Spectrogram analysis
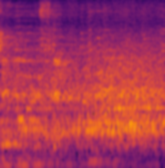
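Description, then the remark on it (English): A large arena crowd at a Warriors home game boos steadily as the Cavs players are introduced pregame, a loud, sustained low roar of many voices that holds without pause. “And so it was last night as the Cavs players were introduced pregame to a chorus of boos from the home crowd.”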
